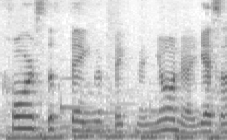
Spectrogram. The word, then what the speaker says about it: Mignogna: And of course the thing with Vic Mignogna. Yes, and I pronounced it as Magnoga in my video made on the whole situation months ago.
